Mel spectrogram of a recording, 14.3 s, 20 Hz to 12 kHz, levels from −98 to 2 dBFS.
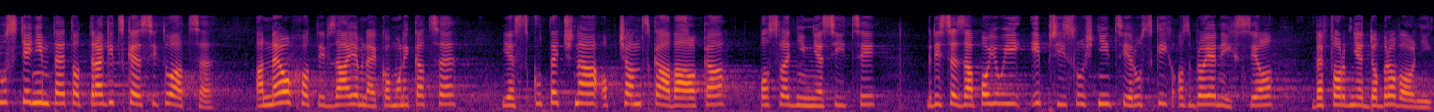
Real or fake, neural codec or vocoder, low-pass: real; none; 7.2 kHz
